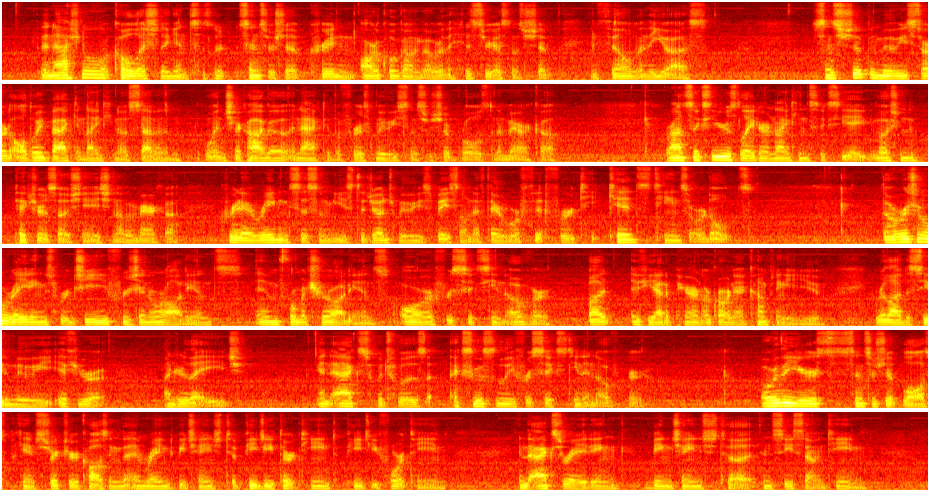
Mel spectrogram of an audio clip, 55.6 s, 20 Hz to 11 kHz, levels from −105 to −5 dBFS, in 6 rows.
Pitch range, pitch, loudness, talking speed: 95-110 Hz, 100 Hz, -31 LUFS, 160 wpm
